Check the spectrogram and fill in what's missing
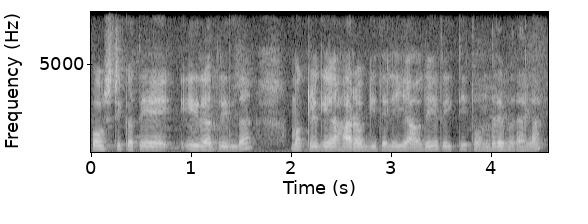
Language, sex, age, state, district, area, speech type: Kannada, female, 45-60, Karnataka, Mandya, rural, spontaneous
